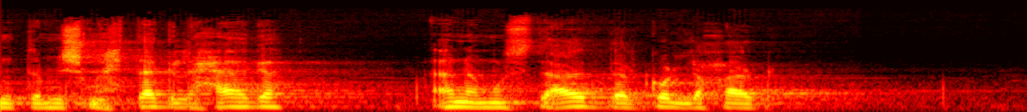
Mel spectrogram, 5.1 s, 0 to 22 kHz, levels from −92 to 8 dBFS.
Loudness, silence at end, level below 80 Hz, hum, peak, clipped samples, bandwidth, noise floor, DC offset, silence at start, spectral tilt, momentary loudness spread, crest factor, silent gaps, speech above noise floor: -21 LUFS; 1 s; -62 dBFS; none; -4 dBFS; under 0.1%; 13 kHz; -57 dBFS; under 0.1%; 0 s; -5.5 dB/octave; 12 LU; 18 dB; none; 37 dB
